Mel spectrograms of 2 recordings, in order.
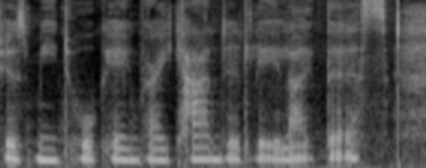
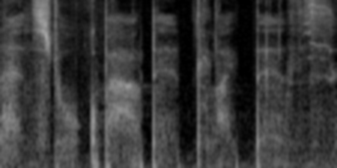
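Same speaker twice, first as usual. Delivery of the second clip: soft, hushed whispered delivery. Trying out voice options for a long session, in a whisper. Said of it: "Or I could do whisper".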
